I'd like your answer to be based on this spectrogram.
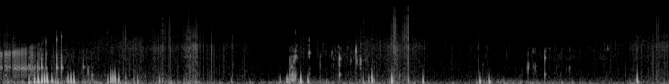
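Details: Gurgling, bubbling stomach growls with squelching pops, loud at first then quieter, from a girl with an upset stomach; bowel sounds of stomach growling.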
